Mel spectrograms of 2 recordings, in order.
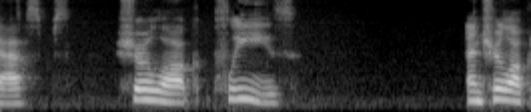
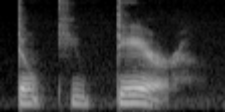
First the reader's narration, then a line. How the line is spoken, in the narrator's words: Sherlock growls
